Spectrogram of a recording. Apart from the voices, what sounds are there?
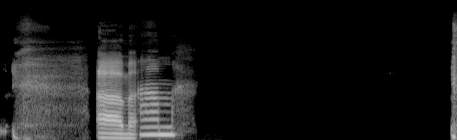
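burp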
